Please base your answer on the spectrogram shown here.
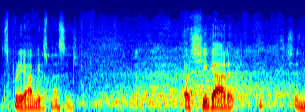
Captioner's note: audience laughing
